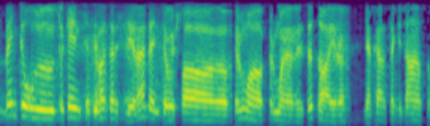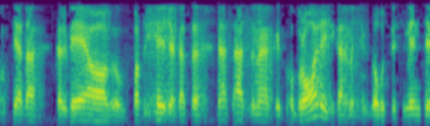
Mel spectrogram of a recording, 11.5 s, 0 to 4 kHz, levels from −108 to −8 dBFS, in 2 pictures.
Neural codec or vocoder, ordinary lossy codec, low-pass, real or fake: codec, 16 kHz, 16 kbps, FunCodec, trained on LibriTTS, 50 frames a second; AAC, 16 kbps; 3.6 kHz; fake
